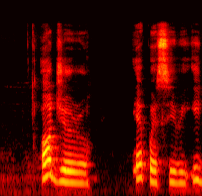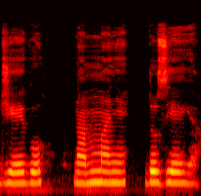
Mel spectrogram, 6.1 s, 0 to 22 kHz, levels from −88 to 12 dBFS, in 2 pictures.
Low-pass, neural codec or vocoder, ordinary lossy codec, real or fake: 14.4 kHz; none; none; real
